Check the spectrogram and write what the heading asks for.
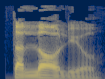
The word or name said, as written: tallolio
